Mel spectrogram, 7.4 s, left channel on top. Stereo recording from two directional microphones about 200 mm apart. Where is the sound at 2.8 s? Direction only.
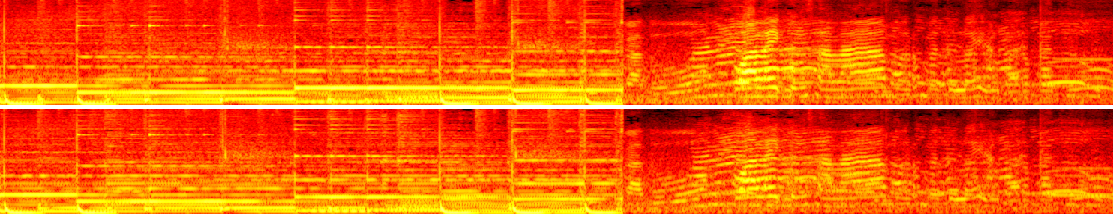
Centre (ahead or behind).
